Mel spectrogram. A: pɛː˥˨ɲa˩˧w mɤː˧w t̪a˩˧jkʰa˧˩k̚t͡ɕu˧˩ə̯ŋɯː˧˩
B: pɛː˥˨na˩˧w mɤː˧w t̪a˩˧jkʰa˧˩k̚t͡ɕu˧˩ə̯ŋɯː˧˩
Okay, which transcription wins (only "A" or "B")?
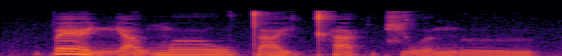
A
